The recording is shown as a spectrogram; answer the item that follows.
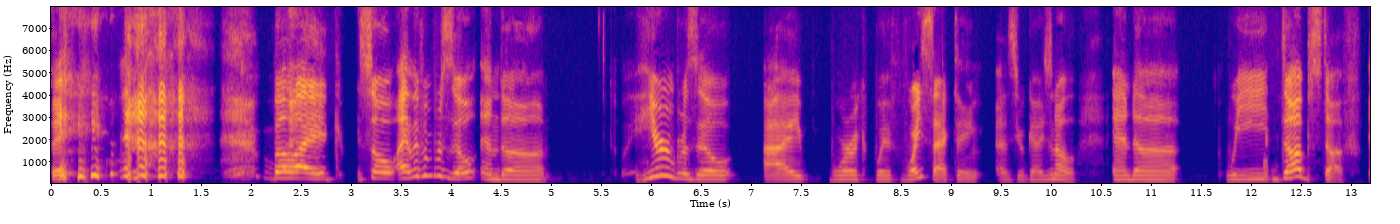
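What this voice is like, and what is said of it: Brazilian-accented English. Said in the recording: “I live in Brazil for anyone who doesn't know that from by my accent”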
